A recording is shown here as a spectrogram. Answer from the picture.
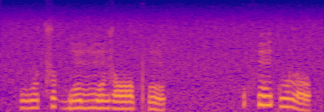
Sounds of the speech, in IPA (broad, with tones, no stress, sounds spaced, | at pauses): β u˨ t͡s ʊ˦˨ ɡ͡b ũ˨ m ũ˨ z oː˨ pʰ ũ˨ | f ũ˦ k u˦ l ʊ˨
